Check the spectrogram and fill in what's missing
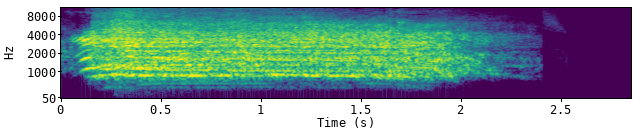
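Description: An audience at a fitness club wellness workshop lets out one loud sustained collective scream lasting about two seconds, then cuts off into silence.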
